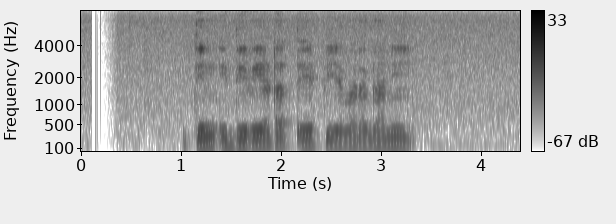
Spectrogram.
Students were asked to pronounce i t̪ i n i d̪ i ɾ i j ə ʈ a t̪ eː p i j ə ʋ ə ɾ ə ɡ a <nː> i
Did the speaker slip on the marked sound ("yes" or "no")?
yes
